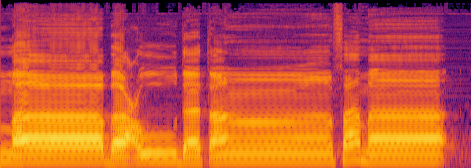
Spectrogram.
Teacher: مثلا ما بعودتا فما، یہاں بھی دیکھیے میم تھی، میم حروف یرملون میں سے میم بھی ہے، ادغام میں سے ما قبل آ گئی نون تنوین، تو نون جو تنوین کا تھا وہ میم نے اپنے اندر ضم کیا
